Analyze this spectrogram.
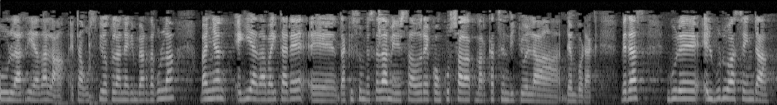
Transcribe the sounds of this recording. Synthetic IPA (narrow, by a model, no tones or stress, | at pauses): lariað̞ala̰e̞̰t̪aɣust̪io̞klane̞ɣ̞imbe̞aɾð̞uɣ̞ula | βaɲane̞ɣiaðaβ̞ajt̪aeɾe̞ðakisumbe̞salaːminist̪ɾað̞o̞ɾe̞ko̞ŋkuɾsalakmaɾkat͡se̞nd̪it̪ue̞laðe̞mbo̞ɾa̰k | be̞ɾasɡuɾe̞ːlβuɾuasejnd̪a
